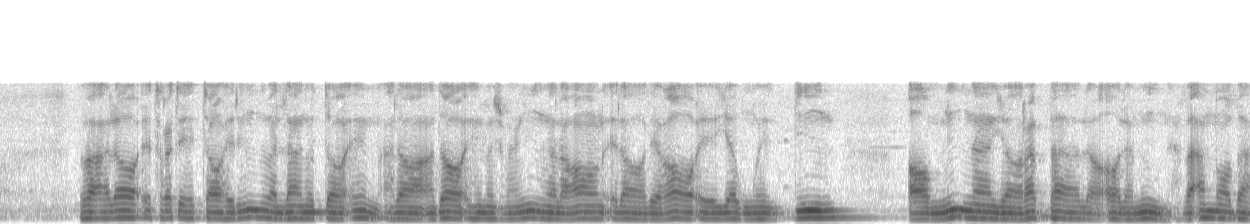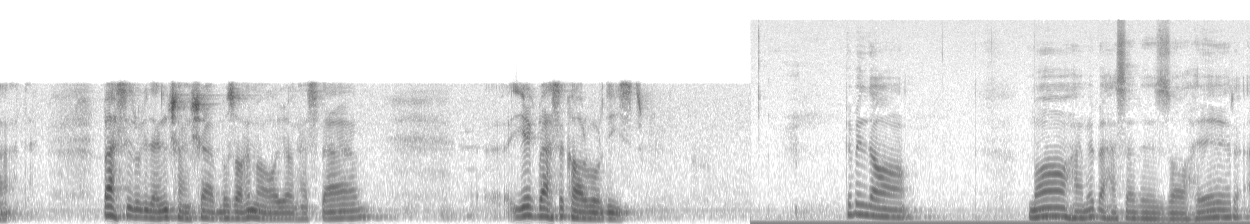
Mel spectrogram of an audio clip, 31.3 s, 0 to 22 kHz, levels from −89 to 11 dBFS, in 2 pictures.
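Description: From the start to 25.01 s the sound is dull and boxy, nothing above 4.6 kHz, with faint added hiss, likely an input switched to a poorer device, then it clears instantly.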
